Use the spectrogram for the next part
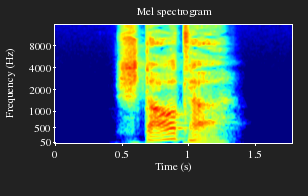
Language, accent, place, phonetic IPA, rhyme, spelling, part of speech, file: German, Germany, Berlin, [ˈʃtaʁtɐ], -aʁtɐ, Starter, noun, De-Starter.ogg
- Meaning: starter (person or device)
